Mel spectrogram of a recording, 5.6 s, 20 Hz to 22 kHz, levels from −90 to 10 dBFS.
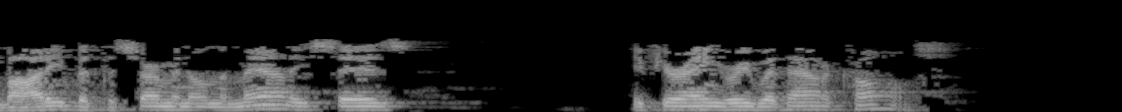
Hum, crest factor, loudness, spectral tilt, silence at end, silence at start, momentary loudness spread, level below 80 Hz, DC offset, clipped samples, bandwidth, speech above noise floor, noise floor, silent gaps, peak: none; 18 dB; -22 LUFS; -3.5 dB/octave; 0.9 s; 0 s; 17 LU; -58 dBFS; under 0.1%; under 0.1%; 5.2 kHz; 39 dB; -61 dBFS; 2.64-2.78 s; -6 dBFS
